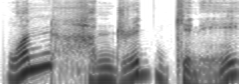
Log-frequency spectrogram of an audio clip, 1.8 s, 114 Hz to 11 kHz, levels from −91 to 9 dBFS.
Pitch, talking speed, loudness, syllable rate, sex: 160 Hz, 100 wpm, -20 LUFS, 3.4 syllables/s, male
